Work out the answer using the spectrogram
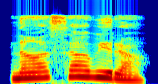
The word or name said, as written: ನಶ್ವರ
